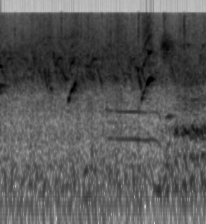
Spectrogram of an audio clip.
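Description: A herd of goats milling about, with a few faint bleats from the herd.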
